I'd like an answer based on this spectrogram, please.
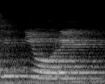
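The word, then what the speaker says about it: signori: حرف ال وراها اي، ما الجي هنا اسمها موطة، موطة يعني سايلنت ما بتتنطقش، فبتبقى نطقها ني ني ني اكيد بخنف فيها سنه كده ني ني. زي لما اجي اقول سينيوري، سينيوري يا استاذ يا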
